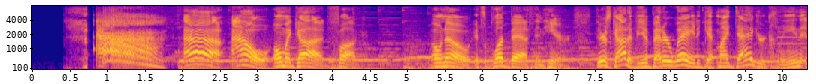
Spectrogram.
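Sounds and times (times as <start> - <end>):
scream: 0.6 - 1.8
speech: 2.0 - 10.3.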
